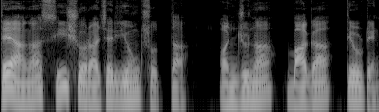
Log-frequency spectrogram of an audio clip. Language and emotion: Goan Konkani, neutral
